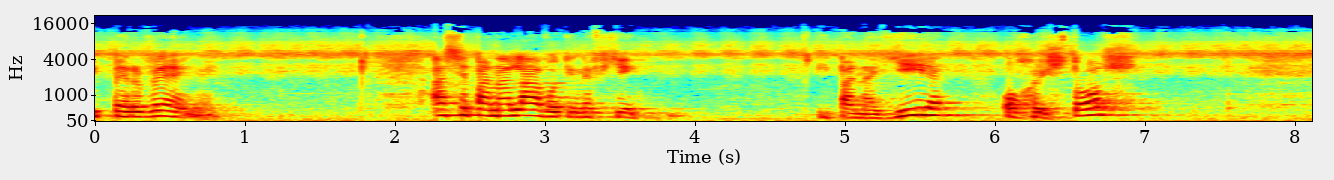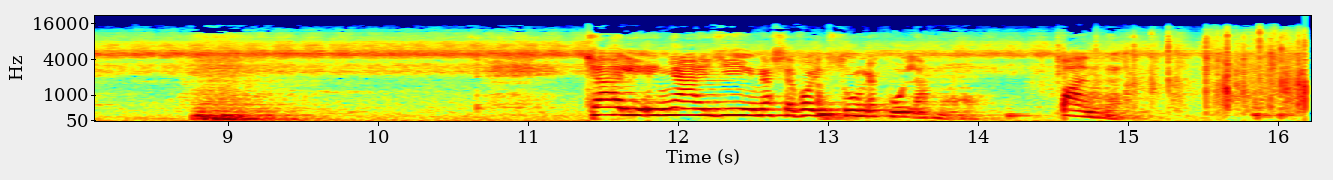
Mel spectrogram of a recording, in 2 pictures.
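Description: An elderly woman reads out calmly through a microphone.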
